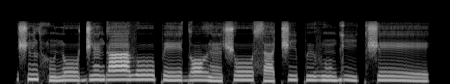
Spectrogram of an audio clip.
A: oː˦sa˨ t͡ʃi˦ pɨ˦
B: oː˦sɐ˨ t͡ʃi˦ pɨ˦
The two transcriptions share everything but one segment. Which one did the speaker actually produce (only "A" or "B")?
A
